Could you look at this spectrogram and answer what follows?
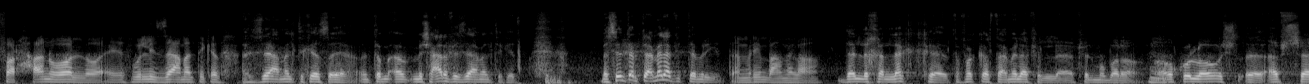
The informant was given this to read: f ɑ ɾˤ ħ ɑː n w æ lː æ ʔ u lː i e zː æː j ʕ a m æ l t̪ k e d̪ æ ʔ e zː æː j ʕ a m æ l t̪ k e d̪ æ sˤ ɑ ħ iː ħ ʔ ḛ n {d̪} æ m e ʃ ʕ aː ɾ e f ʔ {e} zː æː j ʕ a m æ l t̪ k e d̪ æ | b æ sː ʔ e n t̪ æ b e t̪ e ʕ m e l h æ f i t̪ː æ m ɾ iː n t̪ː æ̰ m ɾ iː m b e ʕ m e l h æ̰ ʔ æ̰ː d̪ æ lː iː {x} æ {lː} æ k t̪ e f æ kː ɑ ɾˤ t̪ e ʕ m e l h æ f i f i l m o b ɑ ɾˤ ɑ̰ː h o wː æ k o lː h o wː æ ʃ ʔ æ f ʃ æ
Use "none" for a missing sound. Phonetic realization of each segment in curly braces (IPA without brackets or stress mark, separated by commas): t̪, e, x, lː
